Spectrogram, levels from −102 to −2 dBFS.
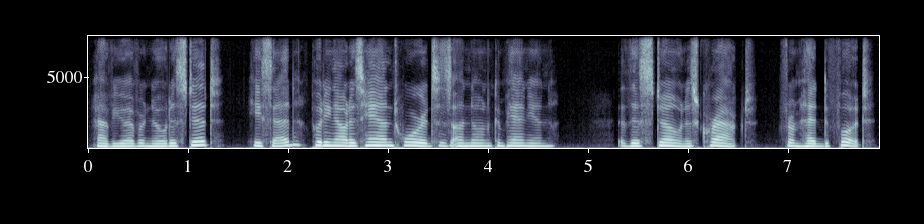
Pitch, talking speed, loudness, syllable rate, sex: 205 Hz, 175 wpm, -17 LUFS, 5.0 syllables/s, female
